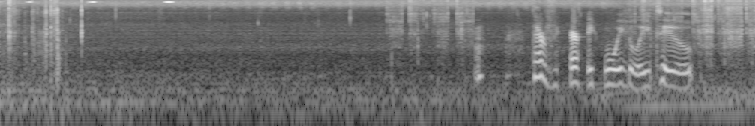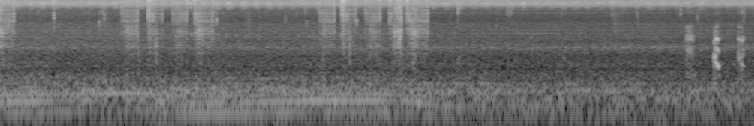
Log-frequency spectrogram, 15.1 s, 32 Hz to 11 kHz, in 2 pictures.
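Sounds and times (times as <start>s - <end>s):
steady high hiss: 0.0s - 15.0s
steady low hum: 0.0s - 15.0s.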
